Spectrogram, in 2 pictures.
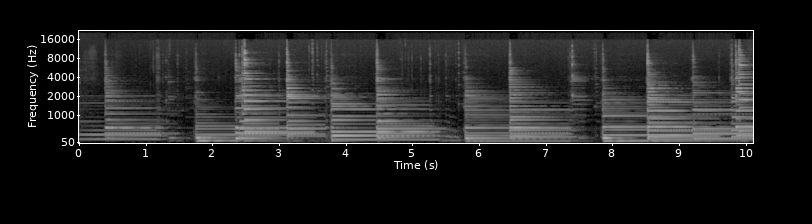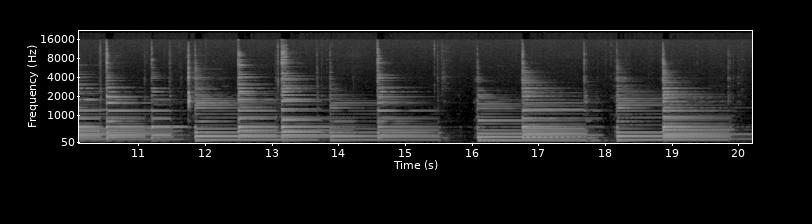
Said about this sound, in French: peut-être s'écouter aussi une dernière musique, euh, le thème du vent justement. Euh, voilà, donc il y a une musique beaucoup plus posée et justement qui permet de diversifier un peu ses euh, sons. Avec cette fois-ci utilisation de la guitare.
